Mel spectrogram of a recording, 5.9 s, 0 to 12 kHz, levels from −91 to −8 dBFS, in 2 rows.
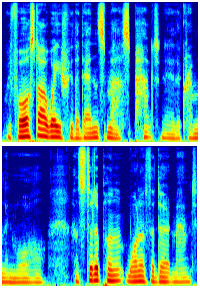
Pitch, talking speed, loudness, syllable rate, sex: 115 Hz, 215 wpm, -19 LUFS, 5.3 syllables/s, male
